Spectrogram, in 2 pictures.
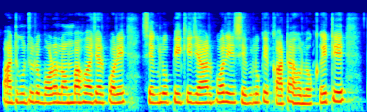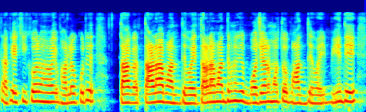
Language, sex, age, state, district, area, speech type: Bengali, female, 60+, West Bengal, Purba Medinipur, rural, spontaneous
